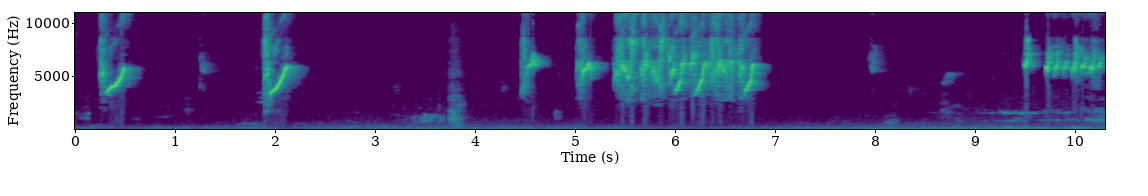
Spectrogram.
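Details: Master song of the plain-throated sunbird, called konin or kolibri, for training caged birds: isolated high, thin rising whistles, then a rapid twittering burst of sharp slurred notes, ending with a brief high trill.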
